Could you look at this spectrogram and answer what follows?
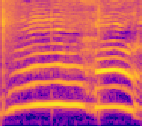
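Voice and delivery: loud, high whooping cheer; excited whoop. Real, not acted. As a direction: let out a big victory whoop. Cheering a rumor with applause.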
